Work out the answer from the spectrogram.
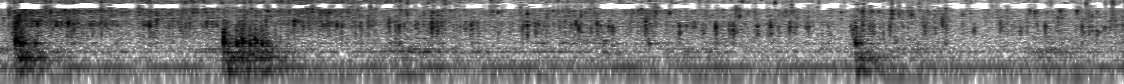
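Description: Flour-battered shrimp frying in shallow oil in a pan, with a steady sizzle full of small pops and crackles. Three louder knocks stand out: one at the start, one about a second in and one a little after four seconds.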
